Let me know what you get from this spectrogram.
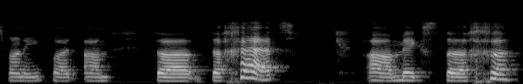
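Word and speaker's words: חית: as an H, but it is very wrong to pronounce it as an H. It is not an H. The hey is the H sound, the breath sound. The chet is a very throaty, very non-English sound.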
